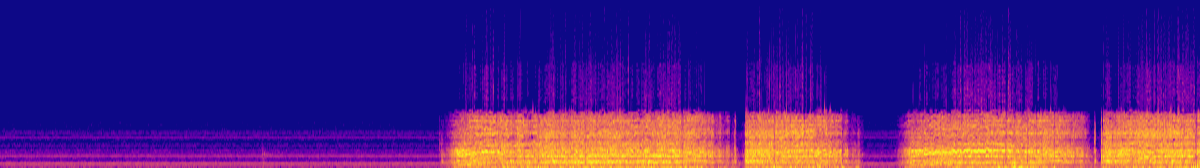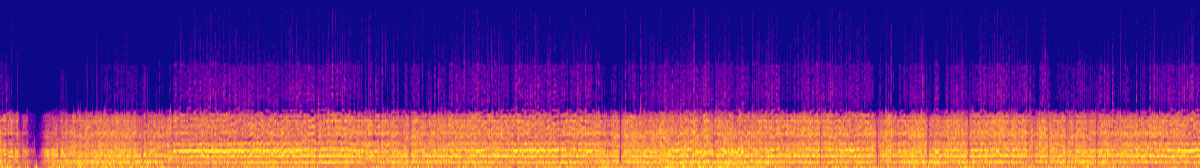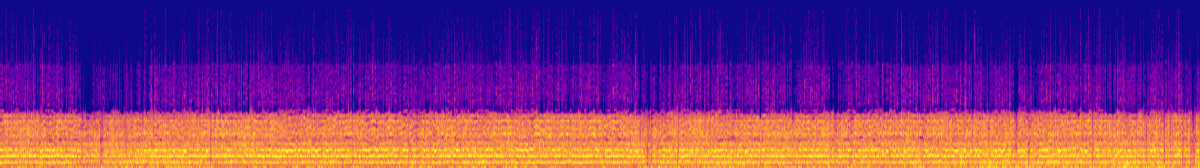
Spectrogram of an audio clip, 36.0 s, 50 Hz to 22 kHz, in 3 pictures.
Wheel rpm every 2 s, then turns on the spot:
0, 0, 130, 140, 110, 120, 170, 220, 220, 230, 230, 220, 220, 230, 240, 230, 230, 240.
none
